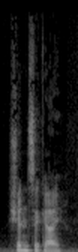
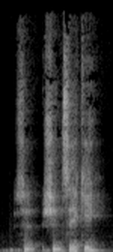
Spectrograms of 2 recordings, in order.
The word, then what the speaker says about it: Shinsekai: Obviously, Into the Depths doesn't count because that's a subtitle, but how would you say the top one? – Shinsekai. – Shinseki? No? – No, Shinsekai.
